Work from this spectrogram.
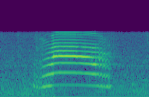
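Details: A female Siamese cat named in the recording, described as very chatty, gives one clear, drawn-out meow that rises then falls in pitch while being asked what she wants; Siamese cat.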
